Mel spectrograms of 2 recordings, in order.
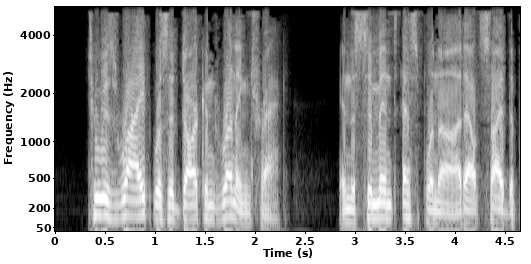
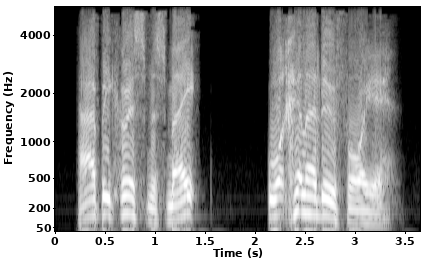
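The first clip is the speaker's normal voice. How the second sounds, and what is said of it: Drunken East London accent. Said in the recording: “His accent, when he spoke to Gabriel, was East London and leaden with drink.”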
